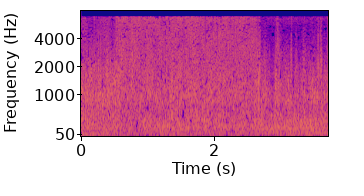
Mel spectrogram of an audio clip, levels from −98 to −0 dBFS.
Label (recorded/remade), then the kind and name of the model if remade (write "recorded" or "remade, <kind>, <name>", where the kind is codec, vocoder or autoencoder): recorded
